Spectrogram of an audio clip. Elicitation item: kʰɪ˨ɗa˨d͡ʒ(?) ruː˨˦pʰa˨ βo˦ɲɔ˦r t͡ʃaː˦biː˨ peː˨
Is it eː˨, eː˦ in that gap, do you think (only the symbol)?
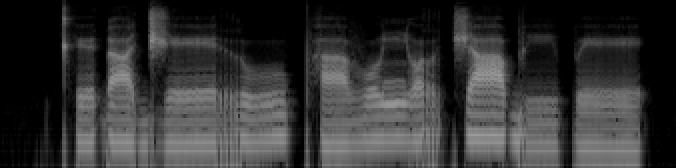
eː˨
